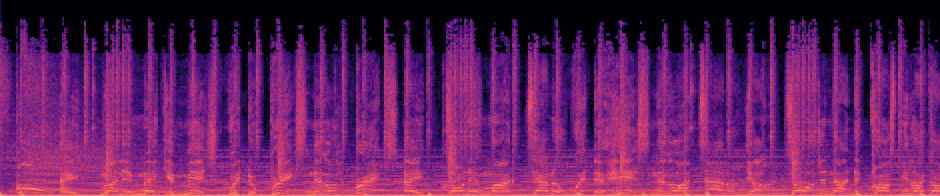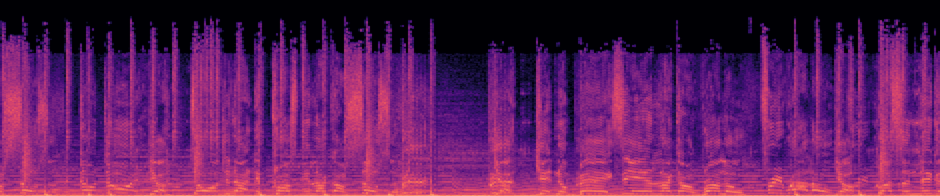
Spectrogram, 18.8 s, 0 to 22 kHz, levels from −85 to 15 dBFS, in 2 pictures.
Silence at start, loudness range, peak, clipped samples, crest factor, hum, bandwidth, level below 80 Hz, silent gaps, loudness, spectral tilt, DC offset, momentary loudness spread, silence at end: 0 s; 1 LU; 0 dBFS; under 0.1%; 6 dB; none; 18.5 kHz; -8 dBFS; none; -11 LUFS; -4 dB/octave; under 0.1%; 2 LU; 0 s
